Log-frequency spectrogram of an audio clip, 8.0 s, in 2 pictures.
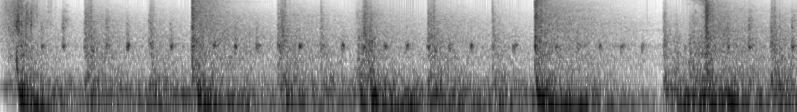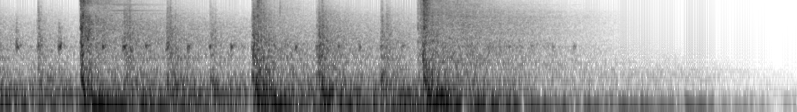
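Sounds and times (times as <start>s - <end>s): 
war drums at 40 BPM: 0.0s - 7.8s.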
